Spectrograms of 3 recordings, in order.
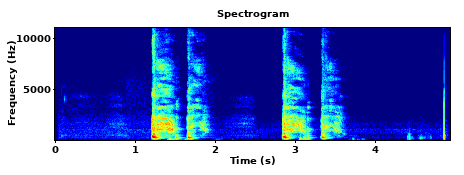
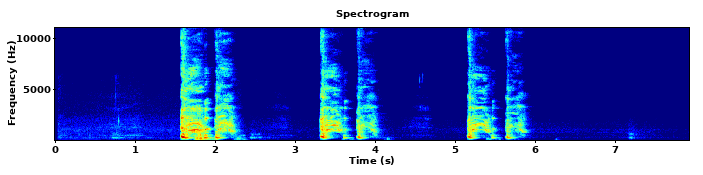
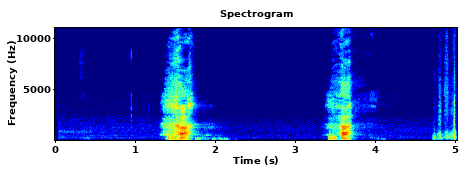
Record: {"cough_length": "4.9 s", "cough_amplitude": 29605, "cough_signal_mean_std_ratio": 0.27, "three_cough_length": "7.9 s", "three_cough_amplitude": 31576, "three_cough_signal_mean_std_ratio": 0.26, "exhalation_length": "5.0 s", "exhalation_amplitude": 28121, "exhalation_signal_mean_std_ratio": 0.21, "survey_phase": "beta (2021-08-13 to 2022-03-07)", "age": "45-64", "gender": "Male", "wearing_mask": "No", "symptom_cough_any": true, "symptom_runny_or_blocked_nose": true, "symptom_shortness_of_breath": true, "symptom_sore_throat": true, "symptom_fatigue": true, "symptom_fever_high_temperature": true, "symptom_headache": true, "smoker_status": "Ex-smoker", "respiratory_condition_asthma": false, "respiratory_condition_other": false, "recruitment_source": "Test and Trace", "submission_delay": "3 days", "covid_test_result": "Positive", "covid_test_method": "LFT"}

